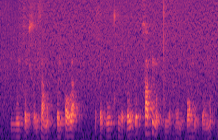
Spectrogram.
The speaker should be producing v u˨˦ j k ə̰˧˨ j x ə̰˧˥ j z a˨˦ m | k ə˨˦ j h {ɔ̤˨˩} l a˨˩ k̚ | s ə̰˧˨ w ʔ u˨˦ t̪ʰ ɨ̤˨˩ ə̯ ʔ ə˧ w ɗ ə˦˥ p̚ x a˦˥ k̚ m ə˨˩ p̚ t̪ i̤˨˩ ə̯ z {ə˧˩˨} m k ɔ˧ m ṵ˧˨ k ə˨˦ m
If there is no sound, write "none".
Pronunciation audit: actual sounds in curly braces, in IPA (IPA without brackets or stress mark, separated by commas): ɔ˨˦, ə̤˨˩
